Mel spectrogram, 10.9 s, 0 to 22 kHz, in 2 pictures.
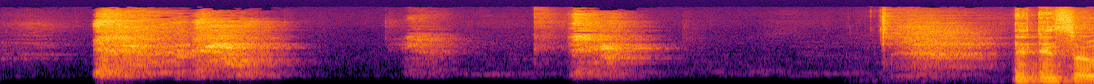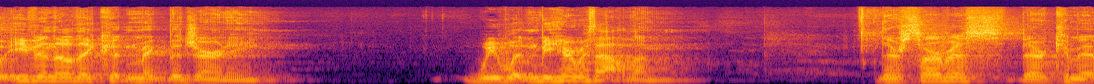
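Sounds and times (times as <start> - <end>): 
person coughing: 0.5 - 3.4
speech: 5.1 - 6.9, 7.8 - 8.9, 9.8 - 10.9.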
